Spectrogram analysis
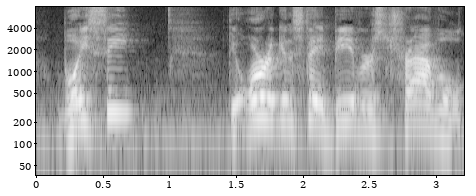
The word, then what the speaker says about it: Boise: boisey State Broncos that's right the locals do not pronounce it as Boise it's boisey the Oregon State Beavers travel to Fresno State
